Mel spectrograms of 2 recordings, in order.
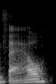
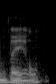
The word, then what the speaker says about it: Veil: I pronounced the game wrong. I kept saying Val. Game is called Veil.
